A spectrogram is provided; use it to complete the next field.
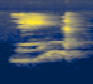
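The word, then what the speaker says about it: laine: Next vowel sound, A-I-E-I, which has to be pronounced as A.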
